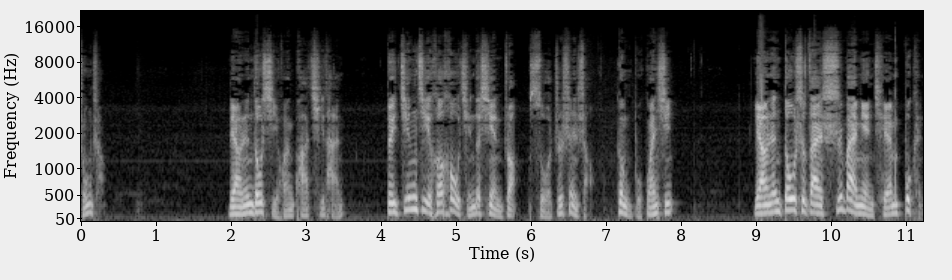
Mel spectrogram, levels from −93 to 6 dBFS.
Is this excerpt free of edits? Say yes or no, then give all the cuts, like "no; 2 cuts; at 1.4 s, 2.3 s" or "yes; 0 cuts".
no; 1 cut; at 2.8 s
